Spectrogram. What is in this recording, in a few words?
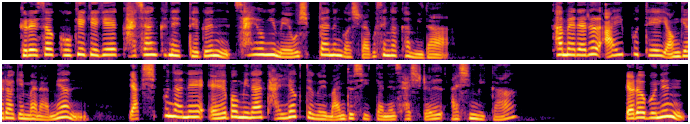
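korean female voice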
